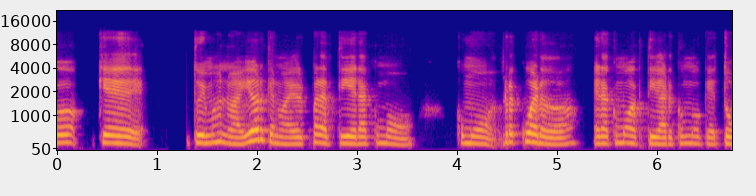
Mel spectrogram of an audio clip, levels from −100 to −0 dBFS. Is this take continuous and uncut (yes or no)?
no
